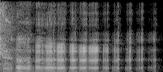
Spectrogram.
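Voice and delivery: amused laugh. Real, not acted. Joke about control party.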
